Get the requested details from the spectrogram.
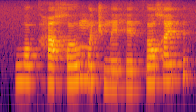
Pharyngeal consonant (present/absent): absent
